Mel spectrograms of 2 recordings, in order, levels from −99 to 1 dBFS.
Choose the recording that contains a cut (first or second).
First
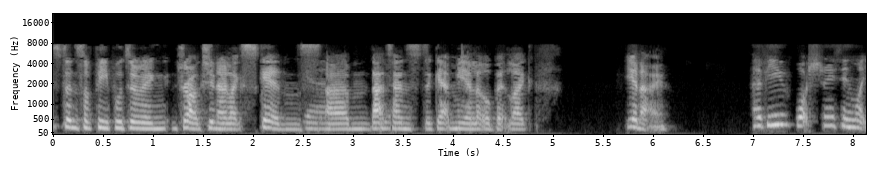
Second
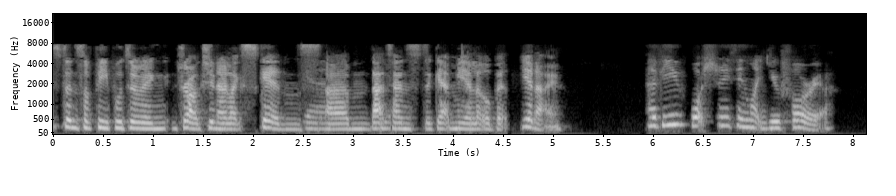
second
